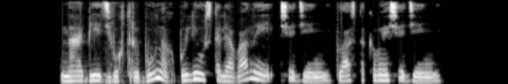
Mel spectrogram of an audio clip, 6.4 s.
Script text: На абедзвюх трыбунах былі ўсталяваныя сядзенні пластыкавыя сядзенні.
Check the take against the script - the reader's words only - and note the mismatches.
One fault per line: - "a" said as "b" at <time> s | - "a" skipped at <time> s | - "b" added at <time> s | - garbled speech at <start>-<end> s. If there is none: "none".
none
